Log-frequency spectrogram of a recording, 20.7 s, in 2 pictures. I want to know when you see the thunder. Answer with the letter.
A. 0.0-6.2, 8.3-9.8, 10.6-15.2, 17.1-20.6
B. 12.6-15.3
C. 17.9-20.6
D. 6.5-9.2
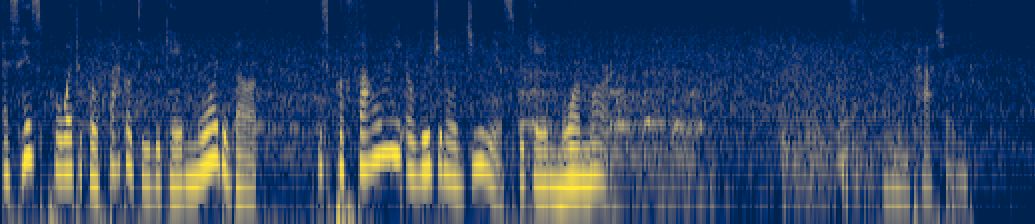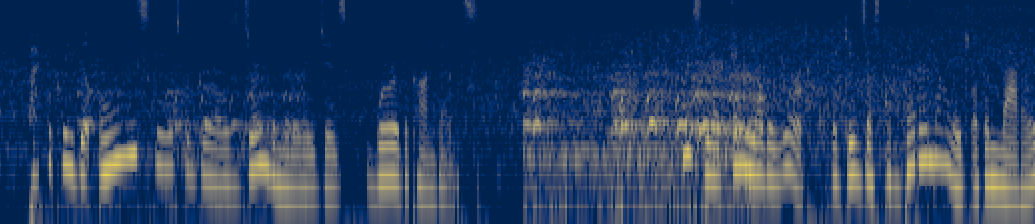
D.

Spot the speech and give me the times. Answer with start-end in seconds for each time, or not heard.
0.0-6.2, 8.3-9.8, 10.6-15.2, 17.1-20.6.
